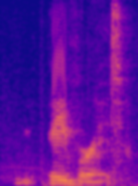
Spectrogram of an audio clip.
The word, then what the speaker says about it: Averett: Its first letter is A, so it's an A sound. Averett.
